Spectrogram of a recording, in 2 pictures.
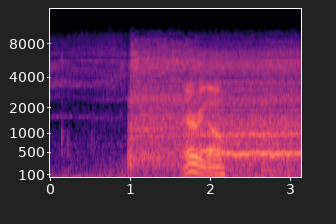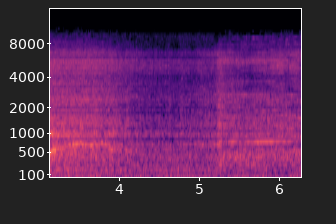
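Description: Compressed air hisses loudly from a blow gun.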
